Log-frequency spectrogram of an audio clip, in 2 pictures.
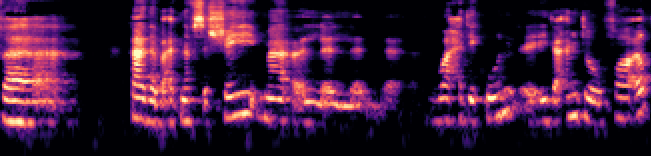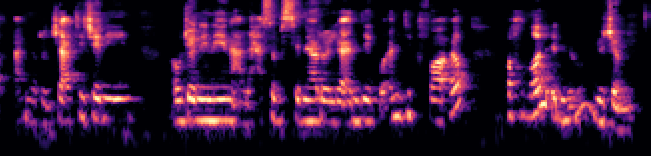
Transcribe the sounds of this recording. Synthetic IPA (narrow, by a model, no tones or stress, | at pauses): fa | haːðaba̰ʕd̪nafsɪʃːeːmaɪ | lwaːħɪd̪jakuːnʔɪða̰ʕɪnd̪ʊfaːʔɪɣjaʕniɾˤɑd͡ʒaʕt̪id͡ʒaniːn | ʔawd͡ʒaniːniːnʕa̰laħasabɪsːɪnaːɾjuʔɪlːiʕɪnd̪ɪkwʕɪnd̪ɪkfaːʔɪɣ | ʔɑfðˤɑlʔɪnːʊjʊd͡ʒamːɪd̪̥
